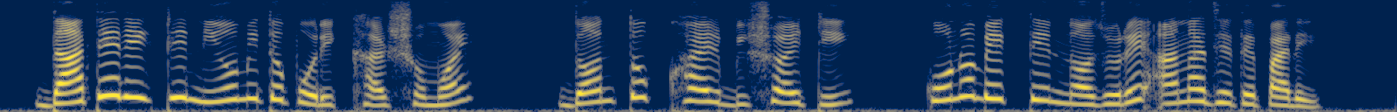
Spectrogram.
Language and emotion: Bengali, neutral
